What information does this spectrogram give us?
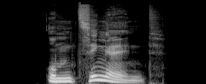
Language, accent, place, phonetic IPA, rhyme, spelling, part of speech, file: German, Germany, Berlin, [ʊmˈt͡sɪŋl̩nt], -ɪŋl̩nt, umzingelnd, verb, De-umzingelnd.ogg
- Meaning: present participle of umzingeln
